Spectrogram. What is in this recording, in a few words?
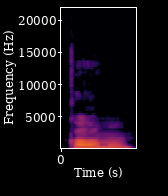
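"como", female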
